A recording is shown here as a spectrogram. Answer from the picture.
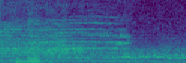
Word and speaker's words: knight: It was actually okay because you know how the knight has That a K in sounds front of it. very That's because a long time ago it was actually pronounced knigget.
